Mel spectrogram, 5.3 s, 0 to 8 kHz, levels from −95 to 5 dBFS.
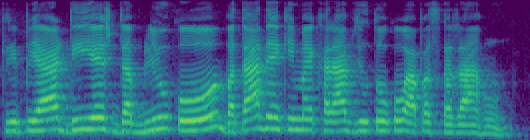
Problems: constant background noise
